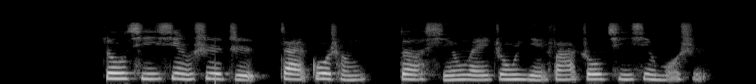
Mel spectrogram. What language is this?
Chinese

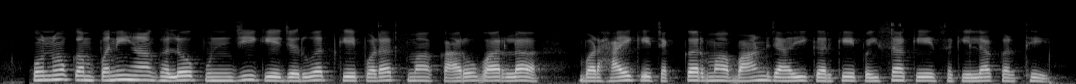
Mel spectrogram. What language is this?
Chhattisgarhi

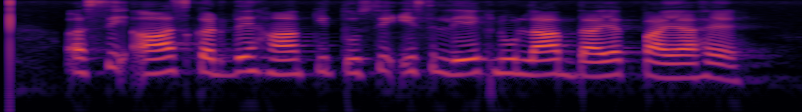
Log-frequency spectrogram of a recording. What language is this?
Punjabi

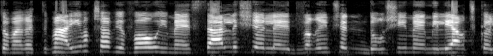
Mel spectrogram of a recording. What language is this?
Hebrew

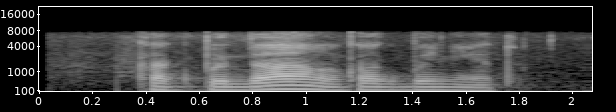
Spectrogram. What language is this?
Russian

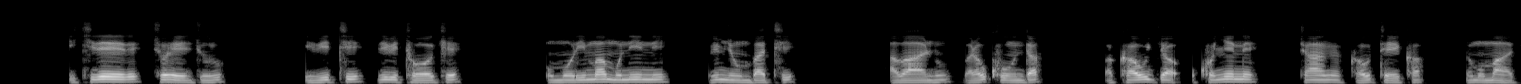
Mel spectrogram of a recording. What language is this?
Rundi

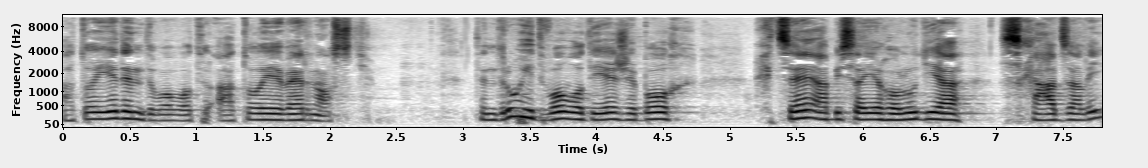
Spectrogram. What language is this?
Slovak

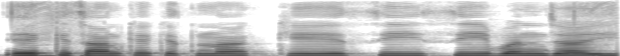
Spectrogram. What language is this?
Bhojpuri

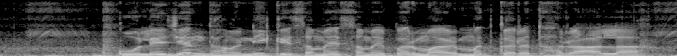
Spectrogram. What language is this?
Bhojpuri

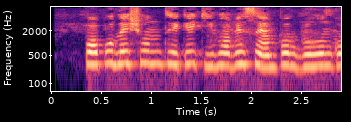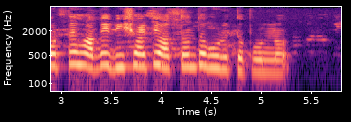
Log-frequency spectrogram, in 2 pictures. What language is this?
Bangla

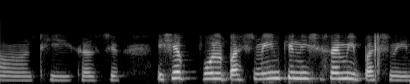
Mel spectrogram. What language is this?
Kashmiri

